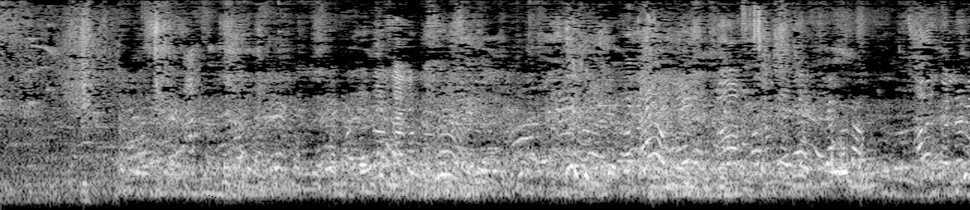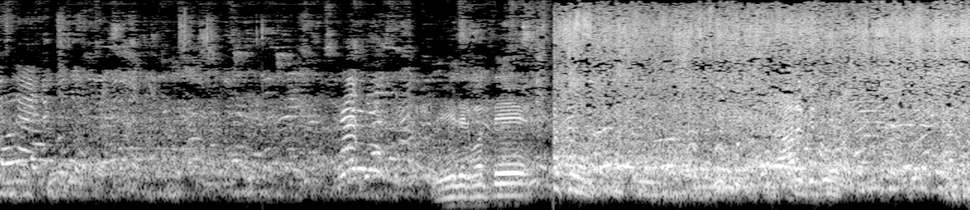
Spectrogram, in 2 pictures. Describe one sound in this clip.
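A large crowd of girls chatters outdoors.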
